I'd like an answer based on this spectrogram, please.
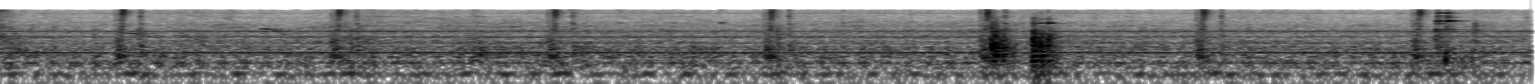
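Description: Lathe drive plate being unscrewed from the spindle nose and taken off, with a metallic clunk about five seconds in. Throughout there is a steady machine hum with light clicks about once a second.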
